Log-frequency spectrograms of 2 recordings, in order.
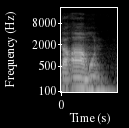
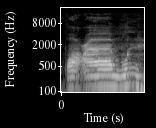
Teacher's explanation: اسی طرح کہ اس میم پہ بھی غنہ نہیں ہوگا، طا کو پر یعنی موٹا پڑھا جائے گا، طا موٹے حروف میں سے آتا ہے۔ عین کا مخرج صحیح ادا کیا جائے گا، اکثر لوگ اس کو پڑھ دیتے ہیں تعامن، تعامن نہیں ہے بلکہ طعامن ہے۔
